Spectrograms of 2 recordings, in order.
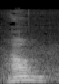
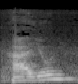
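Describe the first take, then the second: First: The name is pronounced as Han. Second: The name is pronounced as Hayun. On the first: The speaker calls it right. "Han pala yung pronunciation nito" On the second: The speaker calls it wrong. "Kala ko Hayun"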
